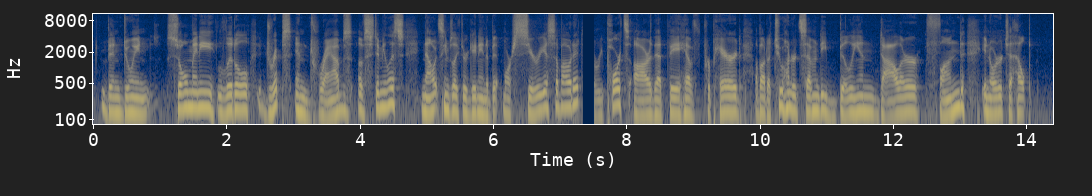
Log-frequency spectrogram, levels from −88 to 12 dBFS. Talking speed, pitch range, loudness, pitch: 160 wpm, 130-155 Hz, -21 LUFS, 135 Hz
